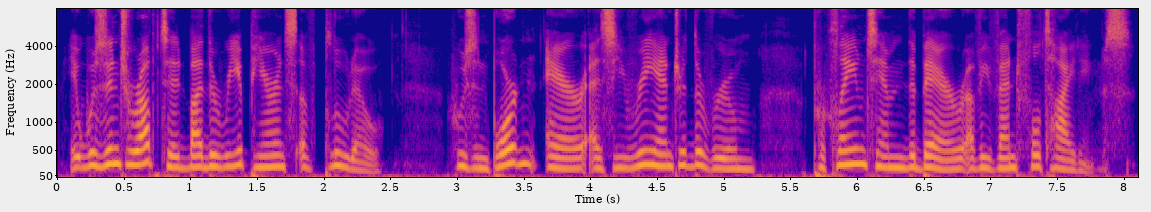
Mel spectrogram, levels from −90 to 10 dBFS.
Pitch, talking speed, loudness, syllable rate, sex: 195 Hz, 170 wpm, -17 LUFS, 6.0 syllables/s, female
